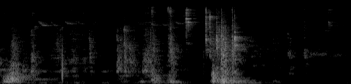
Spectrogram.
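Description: A key rattles and clicks in a door lock.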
